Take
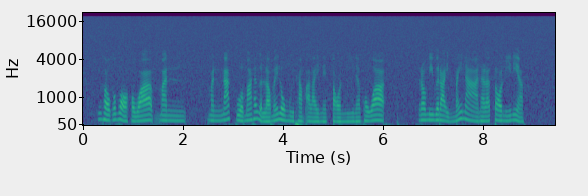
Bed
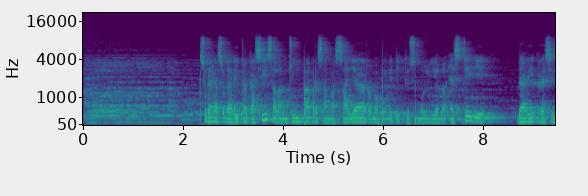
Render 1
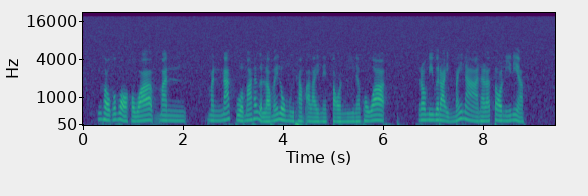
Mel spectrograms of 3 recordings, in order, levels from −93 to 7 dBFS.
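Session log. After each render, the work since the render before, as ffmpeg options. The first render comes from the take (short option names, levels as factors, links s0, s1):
-af "afftdn=nr=11:nf=-46"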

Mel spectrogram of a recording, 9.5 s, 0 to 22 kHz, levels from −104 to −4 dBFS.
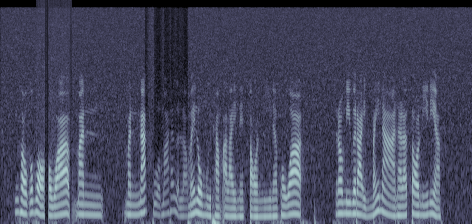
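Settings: -filter_complex "[0:a]asettb=1/sr,asplit=3[s0][s1][s2];[s0]atrim=end=0.724[s3];[s1]atrim=start=0.72:end=1.43,asetpts=PTS-STARTPTS,afade=t=in:d=0.004:c=qsin,afade=t=out:st=0.706:d=0.004:c=qsin,aeval=exprs='val(0)*gte(abs(val(0)),0.00668)':c=same[s4];[s2]atrim=start=1.426[s5];[s3][s4]acrossfade=d=0.004:c1=hsin:c2=qsin[s6];[s6][s5]acrossfade=d=0.004:c1=qsin:c2=hsin,asplit=3[s7][s8][s9];[s7]afade=t=out:st=2.88:d=0.02[s10];[s8]acompressor=threshold=0.01:ratio=10:attack=3.2:release=140:knee=1:detection=peak,afade=t=in:st=2.88:d=0.02,afade=t=out:st=3.74:d=0.02[s11];[s9]afade=t=in:st=3.74:d=0.02[s12];[s10][s11][s12]amix=inputs=3:normalize=0"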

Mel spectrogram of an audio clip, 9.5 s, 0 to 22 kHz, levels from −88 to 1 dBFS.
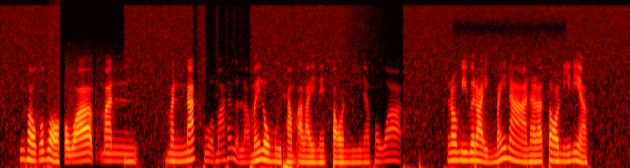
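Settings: -filter_complex "[0:a]asettb=1/sr,asplit=3[s0][s1][s2];[s0]atrim=end=0.934[s3];[s1]atrim=start=0.93:end=1.86,asetpts=PTS-STARTPTS,afade=t=in:d=0.004:c=qsin,afade=t=out:st=0.926:d=0.004:c=qsin,highpass=310,lowpass=3900[s4];[s2]atrim=start=1.856[s5];[s3][s4]acrossfade=d=0.004:c1=hsin:c2=qsin[s6];[s6][s5]acrossfade=d=0.004:c1=qsin:c2=hsin,asettb=1/sr,asplit=3[s7][s8][s9];[s7]atrim=end=6.784[s10];[s8]atrim=start=6.78:end=8.48,asetpts=PTS-STARTPTS,afade=t=in:d=0.004:c=qsin,afade=t=out:st=1.696:d=0.004:c=qsin,equalizer=f=11000:t=o:w=0.41:g=-11[s11];[s9]atrim=start=8.476[s12];[s10][s11]acrossfade=d=0.004:c1=hsin:c2=qsin[s13];[s13][s12]acrossfade=d=0.004:c1=qsin:c2=hsin,asplit=2[s14][s15];[s14]atrim=end=6.04,asetpts=PTS-STARTPTS,afade=t=out:st=5.08:d=0.96:c=qua:silence=0.141254[s16];[s15]atrim=start=6.04,asetpts=PTS-STARTPTS,afade=t=in:d=0.004:c=hsin:silence=0.141254[s17];[s16][s17]concat=n=2:v=0:a=1"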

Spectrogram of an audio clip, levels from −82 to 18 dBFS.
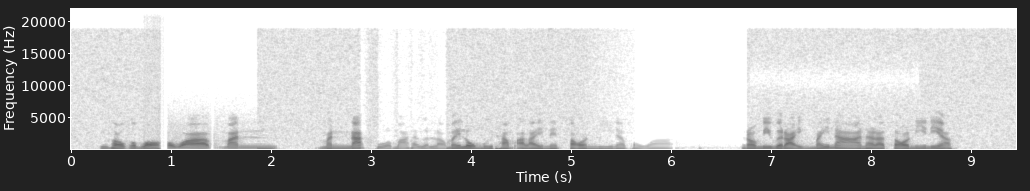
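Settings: -filter_complex "[0:a]asettb=1/sr,asplit=3[s0][s1][s2];[s0]atrim=end=5.634[s3];[s1]atrim=start=5.63:end=6.76,asetpts=PTS-STARTPTS,afade=t=in:d=0.004:c=qsin,afade=t=out:st=1.126:d=0.004:c=qsin,bandpass=f=220:t=q:w=1.5[s4];[s2]atrim=start=6.756[s5];[s3][s4]acrossfade=d=0.004:c1=hsin:c2=qsin[s6];[s6][s5]acrossfade=d=0.004:c1=qsin:c2=hsin"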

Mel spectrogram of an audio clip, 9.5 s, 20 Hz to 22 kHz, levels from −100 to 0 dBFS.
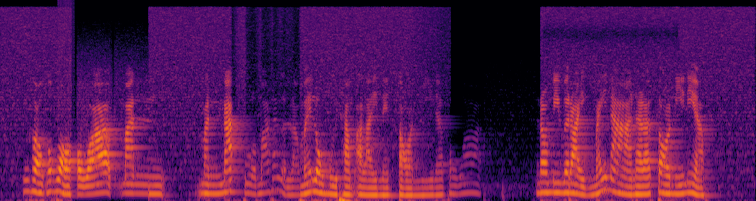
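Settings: -af "aecho=1:1:6.3:0.65,bandreject=f=68.16:t=h:w=4,bandreject=f=136.32:t=h:w=4,bandreject=f=204.48:t=h:w=4,bandreject=f=272.64:t=h:w=4,bandreject=f=340.8:t=h:w=4,bandreject=f=408.96:t=h:w=4,bandreject=f=477.12:t=h:w=4,bandreject=f=545.28:t=h:w=4,bandreject=f=613.44:t=h:w=4,bandreject=f=681.6:t=h:w=4,bandreject=f=749.76:t=h:w=4,bandreject=f=817.92:t=h:w=4,bandreject=f=886.08:t=h:w=4,bandreject=f=954.24:t=h:w=4,bandreject=f=1022.4:t=h:w=4,bandreject=f=1090.56:t=h:w=4,bandreject=f=1158.72:t=h:w=4,bandreject=f=1226.88:t=h:w=4,bandreject=f=1295.04:t=h:w=4,bandreject=f=1363.2:t=h:w=4,bandreject=f=1431.36:t=h:w=4,bandreject=f=1499.52:t=h:w=4,bandreject=f=1567.68:t=h:w=4,bandreject=f=1635.84:t=h:w=4,bandreject=f=1704:t=h:w=4,bandreject=f=1772.16:t=h:w=4,bandreject=f=1840.32:t=h:w=4,bandreject=f=1908.48:t=h:w=4,bandreject=f=1976.64:t=h:w=4,bandreject=f=2044.8:t=h:w=4"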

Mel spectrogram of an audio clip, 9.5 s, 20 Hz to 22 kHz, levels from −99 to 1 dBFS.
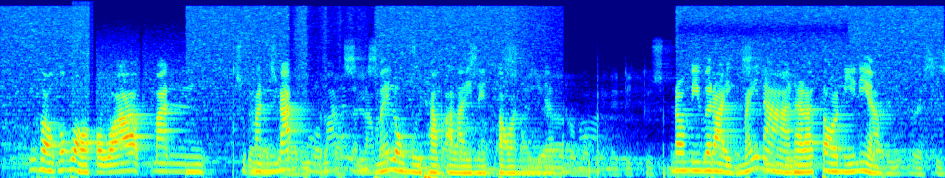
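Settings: -filter_complex "[1:a]volume=0.211[s0];[0:a][s0]amix=inputs=2:normalize=0"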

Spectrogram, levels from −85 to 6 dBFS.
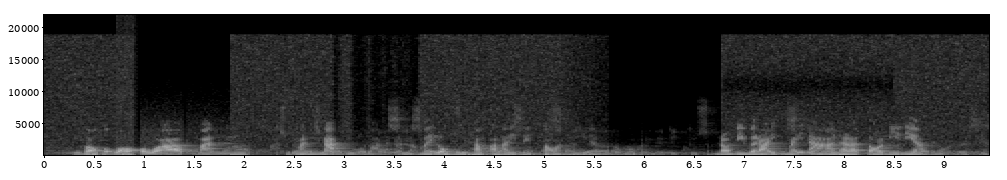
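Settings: -filter_complex "[0:a]asplit=2[s0][s1];[s1]adelay=32,volume=0.224[s2];[s0][s2]amix=inputs=2:normalize=0,asplit=2[s3][s4];[s4]adelay=694,lowpass=f=1700:p=1,volume=0.0891,asplit=2[s5][s6];[s6]adelay=694,lowpass=f=1700:p=1,volume=0.34,asplit=2[s7][s8];[s8]adelay=694,lowpass=f=1700:p=1,volume=0.34[s9];[s3][s5][s7][s9]amix=inputs=4:normalize=0"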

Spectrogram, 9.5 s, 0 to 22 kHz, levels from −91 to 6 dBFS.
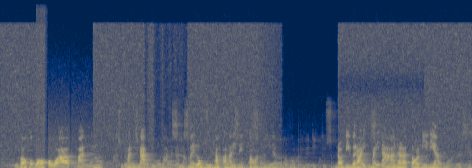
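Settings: -af "volume=3.76"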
